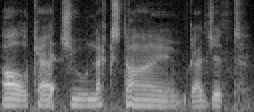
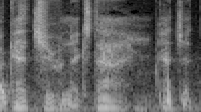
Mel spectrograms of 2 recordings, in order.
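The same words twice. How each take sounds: First: Unhinged villain. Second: Very low, menacing growl; unhinged villain. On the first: Retold or imitated. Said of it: "just like Inspector Gadget". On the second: Shown as a demonstration. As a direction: drop the voice way down. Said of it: "didn't even need to use autotune".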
